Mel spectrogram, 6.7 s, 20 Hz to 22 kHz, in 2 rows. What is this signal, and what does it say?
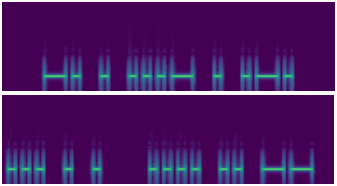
Morse code, heard as a keyed tone, about 17 wpm, 700 Hz. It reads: NEVER SEE HIM
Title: Sentences from Top 300 Words 17wpm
